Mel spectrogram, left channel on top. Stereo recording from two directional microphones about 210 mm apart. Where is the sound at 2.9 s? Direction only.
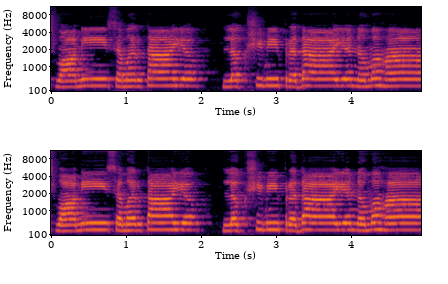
30° right (ahead or behind).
